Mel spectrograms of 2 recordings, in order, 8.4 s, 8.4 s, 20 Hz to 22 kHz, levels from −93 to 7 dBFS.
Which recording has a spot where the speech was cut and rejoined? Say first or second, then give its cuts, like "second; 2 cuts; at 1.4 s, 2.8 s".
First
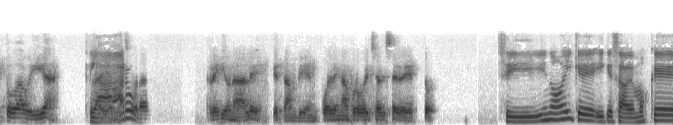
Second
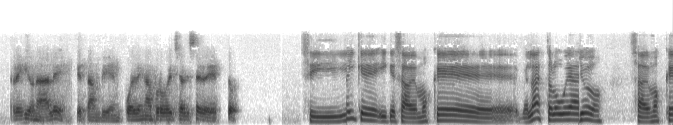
second; 2 cuts; at 4.3 s, 7.2 s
